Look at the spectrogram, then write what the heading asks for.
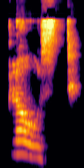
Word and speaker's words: closed: Luego entonces, el pasado de este verbo se va a pronunciar como T. Closed. Closed. Pronuncia usted la S y después la T.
